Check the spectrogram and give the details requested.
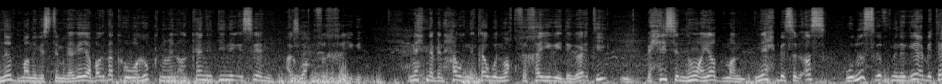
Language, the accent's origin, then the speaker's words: Arabic; Egypt; احنا مصريين يا فندم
